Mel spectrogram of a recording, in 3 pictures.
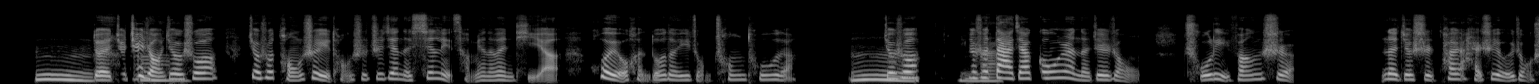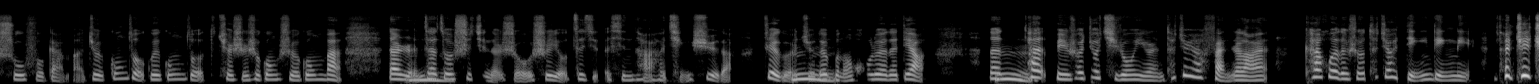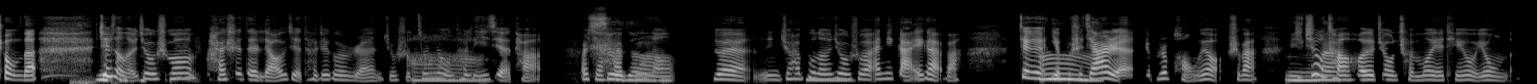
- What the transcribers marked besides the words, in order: other background noise; laughing while speaking: "那这种 的"; laugh
- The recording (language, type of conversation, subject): Chinese, podcast, 沉默在交流中起什么作用？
